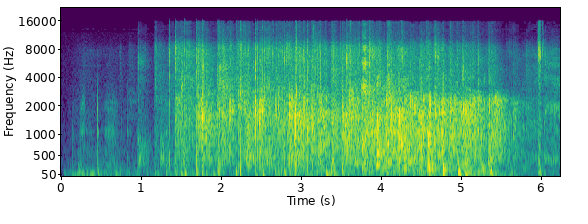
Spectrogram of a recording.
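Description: A small audience applauding. The clapping starts faintly, swells about a second in, holds steady, then dies away near the end.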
